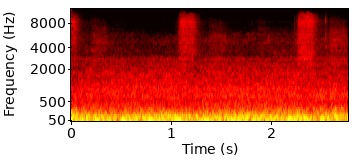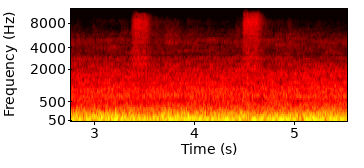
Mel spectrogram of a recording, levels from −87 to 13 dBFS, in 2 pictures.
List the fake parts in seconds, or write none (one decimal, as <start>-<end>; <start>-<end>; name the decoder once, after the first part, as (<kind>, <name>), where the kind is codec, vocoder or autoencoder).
none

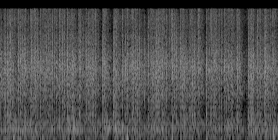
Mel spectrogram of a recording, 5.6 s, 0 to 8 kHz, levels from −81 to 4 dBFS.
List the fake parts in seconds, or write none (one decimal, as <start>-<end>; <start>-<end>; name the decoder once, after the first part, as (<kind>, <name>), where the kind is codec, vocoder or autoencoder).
none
